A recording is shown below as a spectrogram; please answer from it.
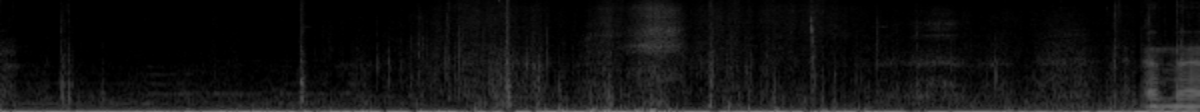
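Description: Wind rumbling on the microphone, with scattered light clicks and scuffs.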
